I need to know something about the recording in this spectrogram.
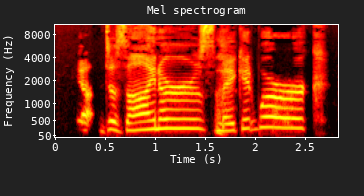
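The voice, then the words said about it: Tim Gunn impression. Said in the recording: “my Tim Gunn impression ... That was good.”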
